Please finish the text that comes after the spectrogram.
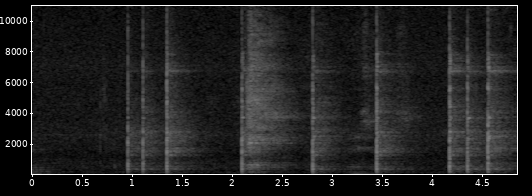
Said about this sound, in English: As an old sailor knows that's SOS.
